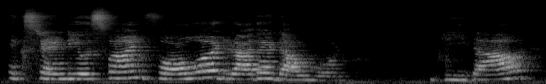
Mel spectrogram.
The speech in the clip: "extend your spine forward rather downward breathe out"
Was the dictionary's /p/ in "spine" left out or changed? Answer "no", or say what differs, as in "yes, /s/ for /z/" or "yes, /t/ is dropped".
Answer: yes, /f/ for /p/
